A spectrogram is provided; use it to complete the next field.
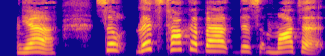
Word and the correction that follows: mate: I'm not even pronouncing it right. – Mate, mate. – Mate. Yes, Yes.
